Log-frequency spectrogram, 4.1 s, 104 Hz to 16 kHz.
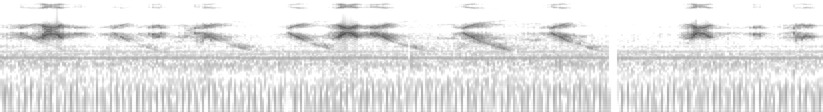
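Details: Bald eagle pair together at the Decorah North nest, filmed by a nest cam on 28 February 2016, late morning to early afternoon. Repeated high, whistled descending notes in quick bursts form a piping chatter, with a steady faint background hum.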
